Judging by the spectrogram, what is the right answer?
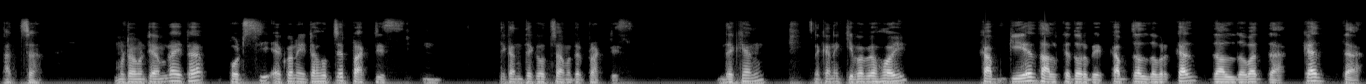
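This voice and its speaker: A man teaching Quran reading, spelling out letters and vowel marks one by one and then blending the syllables slowly. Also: mid-range voice, darkish tone, slight background noise. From Bangladesh. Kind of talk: step-by-step recitation lesson.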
